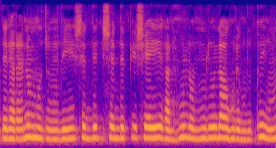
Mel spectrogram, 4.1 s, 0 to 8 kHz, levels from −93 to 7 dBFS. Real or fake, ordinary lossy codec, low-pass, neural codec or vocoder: fake; none; 7.2 kHz; autoencoder, 22.05 kHz, a latent of 192 numbers a frame, VITS, trained on one speaker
